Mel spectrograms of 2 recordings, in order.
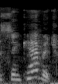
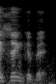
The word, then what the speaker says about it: Sienkiewicz: And I'm surprised that they haven't done a Sienkiewicz one.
